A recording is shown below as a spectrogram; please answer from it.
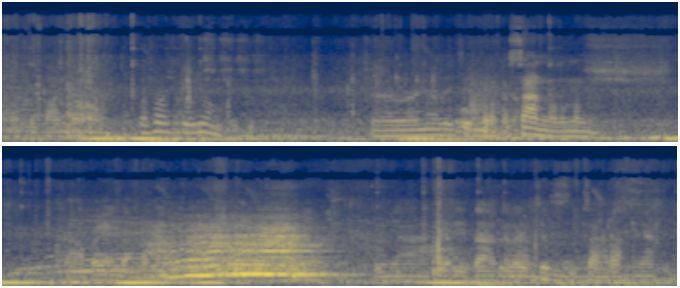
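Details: Ken Arok Bimasakti, a giant Indonesian contest cattle bound for a DKI show, gives low rumbling lows and one long, louder moo near the end, amid steady background conversation.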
